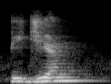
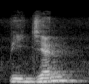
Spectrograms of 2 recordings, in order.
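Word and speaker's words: pigeon: ഹായ് നോട്ട് ഹി അടുത്തത് പി ഐ ജി ഇ ഒ എൻ പ്രാവ് പിജിയൻ പിജിയോൺ എന്നൊക്കെ പറയാനുള്ള സാധ്യതയുണ്ട് ഇതിൻറെ ശരിയായ ഉച്ചാരണം പിജൻ എന്നാണ് പിജൻ ഡി ഇ എൻ ജി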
